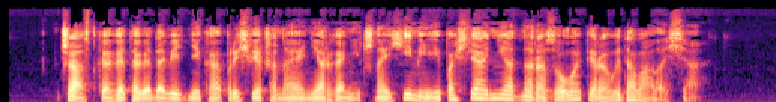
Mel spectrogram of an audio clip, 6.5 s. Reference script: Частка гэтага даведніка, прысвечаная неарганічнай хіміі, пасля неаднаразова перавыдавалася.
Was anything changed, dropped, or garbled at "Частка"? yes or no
no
